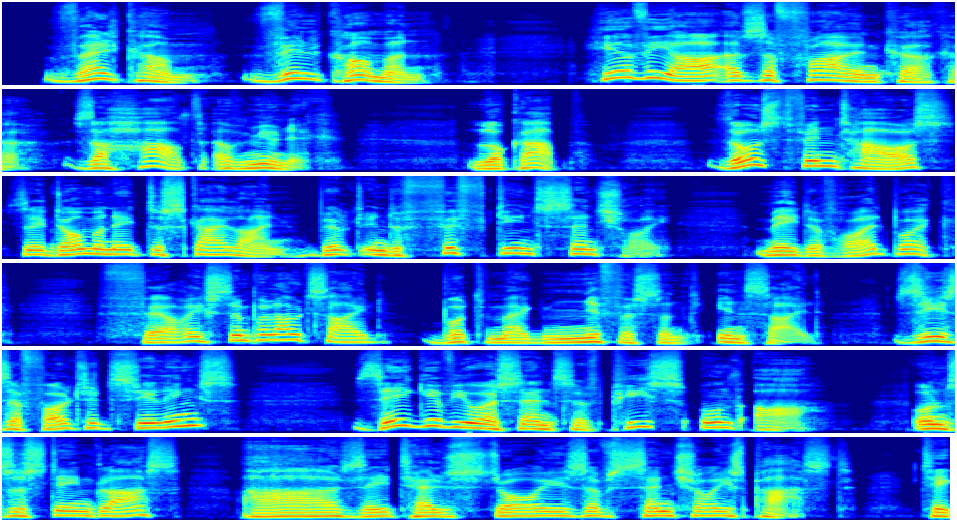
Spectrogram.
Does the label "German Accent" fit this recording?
Yes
